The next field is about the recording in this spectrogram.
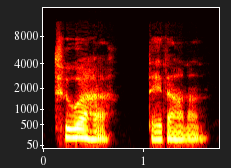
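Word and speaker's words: Tuatha Dé Danann: And when the emphasis is placed on the wrong syllables, it, even if the specifics of the pronunciation changes between the dialects, it's the emphasis and the flow to it that can be quite jarring to somebody who speaks the language.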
